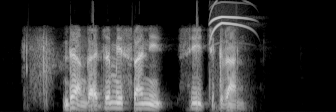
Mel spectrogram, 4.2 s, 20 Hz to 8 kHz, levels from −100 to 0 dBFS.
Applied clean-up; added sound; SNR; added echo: none; Animal; -2 dB; none.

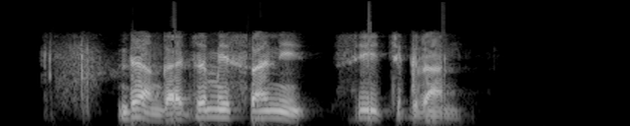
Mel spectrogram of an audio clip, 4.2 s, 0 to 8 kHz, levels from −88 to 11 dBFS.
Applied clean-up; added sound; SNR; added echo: none; none; none; none.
